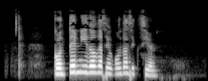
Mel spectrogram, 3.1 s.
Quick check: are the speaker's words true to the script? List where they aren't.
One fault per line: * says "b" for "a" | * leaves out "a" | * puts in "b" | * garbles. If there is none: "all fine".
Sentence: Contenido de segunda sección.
all fine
